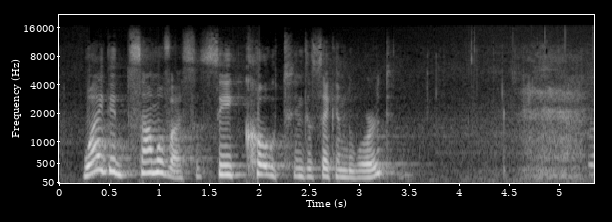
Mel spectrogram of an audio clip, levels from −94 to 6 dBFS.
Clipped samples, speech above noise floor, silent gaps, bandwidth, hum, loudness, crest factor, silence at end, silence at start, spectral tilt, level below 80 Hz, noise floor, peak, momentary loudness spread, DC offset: under 0.1%; 34 dB; none; 14.5 kHz; none; -17 LUFS; 16 dB; 0 s; 0.25 s; -6 dB/octave; -60 dBFS; -50 dBFS; -2 dBFS; 19 LU; under 0.1%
